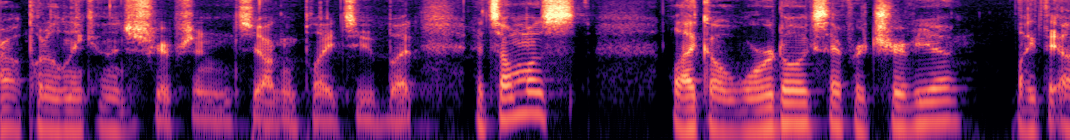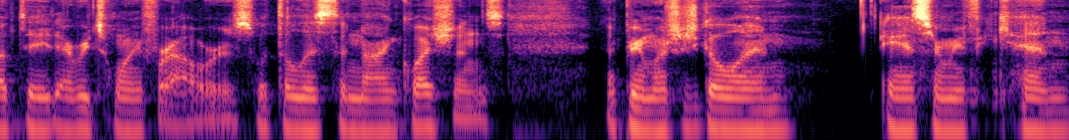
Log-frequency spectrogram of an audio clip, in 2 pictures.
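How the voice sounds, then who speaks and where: A man talks at a very fast pace in a medium pitch, sounding somewhat breathy. The recording is very clean, with a silent background. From Louisiana. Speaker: podcast co-host. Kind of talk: casual chat.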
